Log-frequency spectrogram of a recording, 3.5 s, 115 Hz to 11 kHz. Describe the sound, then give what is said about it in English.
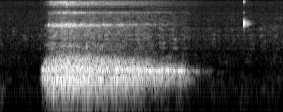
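Slow breath exhaled through parted lips with a windy quality: one soft, steady, airy rush that tapers off over about two seconds, followed after a short pause by a single faint click. “then exhale through parted lips for about 6 to 8 counts. As you breathe out, infuse the breath with the sound of a windy sound.”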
